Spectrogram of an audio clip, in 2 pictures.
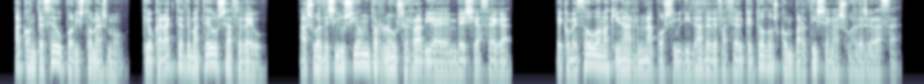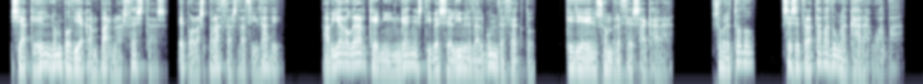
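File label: Galician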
